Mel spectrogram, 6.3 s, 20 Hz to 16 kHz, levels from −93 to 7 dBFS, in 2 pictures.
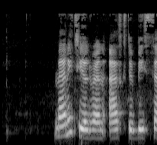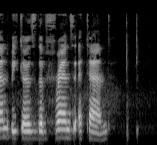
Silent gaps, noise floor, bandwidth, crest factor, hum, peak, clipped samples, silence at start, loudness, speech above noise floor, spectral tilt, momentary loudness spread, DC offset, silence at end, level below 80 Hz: none; -73 dBFS; 11.5 kHz; 18 dB; none; -2 dBFS; under 0.1%; 1.1 s; -17 LUFS; 56 dB; 0.5 dB/octave; 8 LU; under 0.1%; 1 s; -76 dBFS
